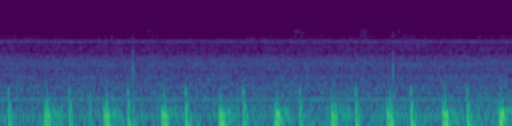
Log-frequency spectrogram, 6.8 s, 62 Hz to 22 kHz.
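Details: Heartbeat from a long recording made while listening to the pounding heart: regular low thumping beats at about 80 per minute over a faint steady hum.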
